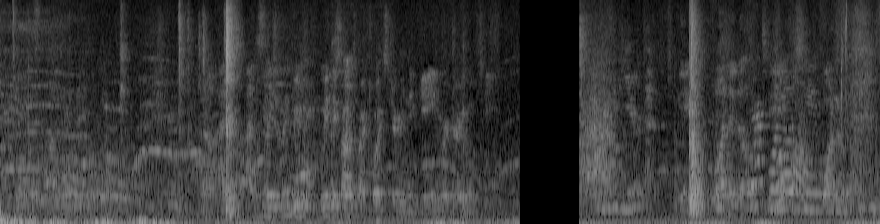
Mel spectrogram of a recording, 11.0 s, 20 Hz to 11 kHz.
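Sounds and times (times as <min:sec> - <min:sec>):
faint distant voices: 0:00.0 - 0:06.5.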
